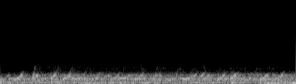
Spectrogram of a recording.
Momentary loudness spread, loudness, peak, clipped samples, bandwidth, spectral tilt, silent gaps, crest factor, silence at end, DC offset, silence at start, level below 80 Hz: 2 LU; -28 LUFS; -12 dBFS; under 0.1%; 1 kHz; -20 dB/octave; none; 14 dB; 0 s; under 0.1%; 0 s; -34 dBFS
